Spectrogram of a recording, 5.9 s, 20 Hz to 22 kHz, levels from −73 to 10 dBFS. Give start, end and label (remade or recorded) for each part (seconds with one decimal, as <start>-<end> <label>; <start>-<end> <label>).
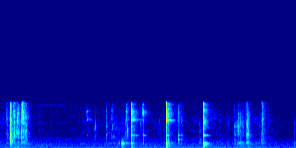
0.0-0.8 recorded; 0.8-1.3 remade; 1.3-5.9 recorded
